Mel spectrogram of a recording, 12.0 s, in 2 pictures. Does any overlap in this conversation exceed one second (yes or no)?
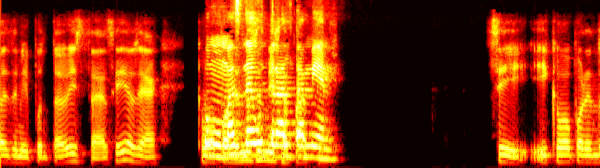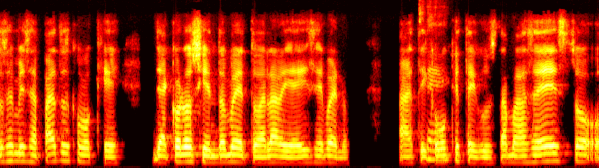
yes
